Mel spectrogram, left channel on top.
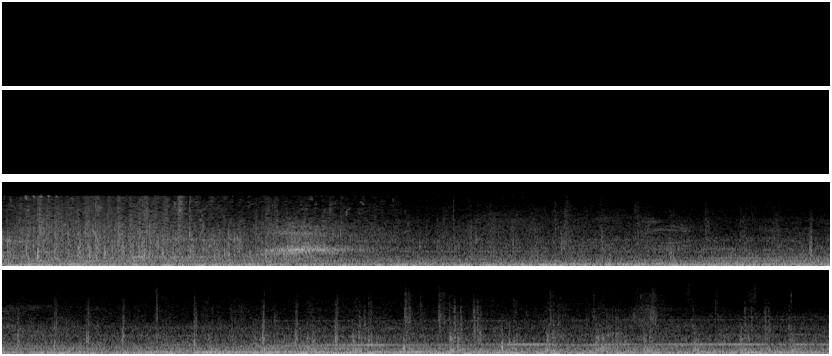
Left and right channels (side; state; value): left; silent; digital silence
